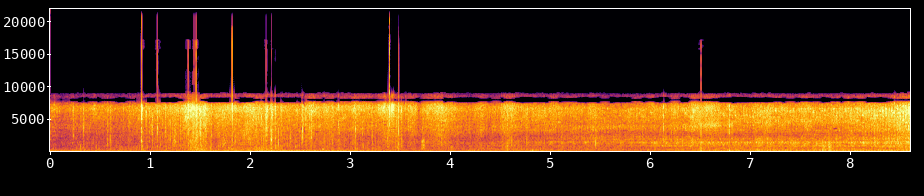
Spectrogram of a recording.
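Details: Skoda Fabia II 1.6 CFNA, about 22,000 km, cold start at −16 °C: a rough cold idle with fast, uneven tapping about four times a second over the engine hum; knock of unknown origin.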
